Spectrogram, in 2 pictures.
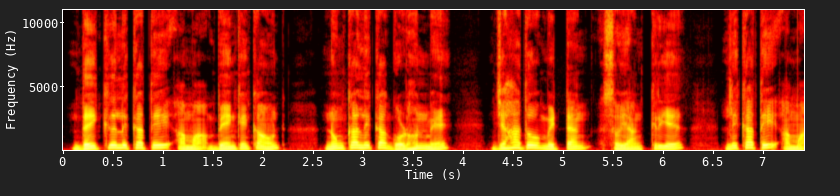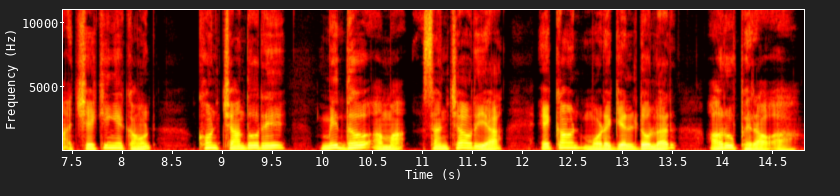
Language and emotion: Santali, neutral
